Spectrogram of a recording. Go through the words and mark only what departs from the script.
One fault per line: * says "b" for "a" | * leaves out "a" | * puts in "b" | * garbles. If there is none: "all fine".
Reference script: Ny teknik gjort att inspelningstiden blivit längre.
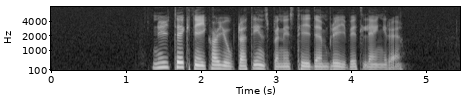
* puts in "har"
